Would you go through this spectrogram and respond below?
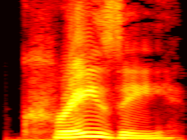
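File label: "crazy", British English; gcompris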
